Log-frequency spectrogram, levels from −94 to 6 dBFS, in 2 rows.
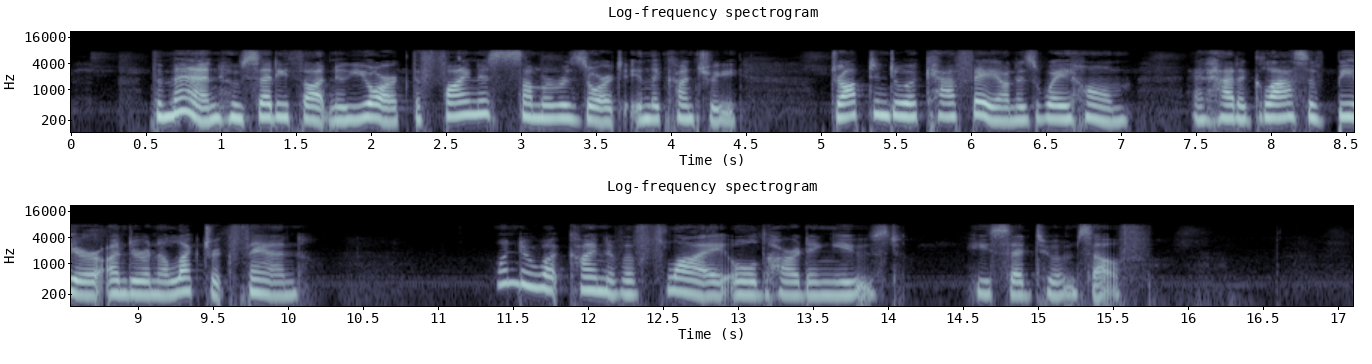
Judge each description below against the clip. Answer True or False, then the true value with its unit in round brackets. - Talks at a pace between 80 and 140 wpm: False (160 wpm)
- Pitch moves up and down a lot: False (3.3 semitones)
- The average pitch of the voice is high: True (215 Hz)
